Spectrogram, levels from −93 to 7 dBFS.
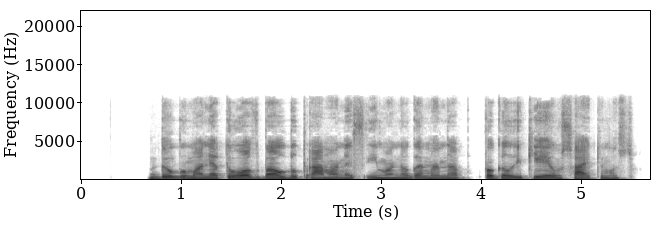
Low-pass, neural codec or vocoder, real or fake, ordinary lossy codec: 10.8 kHz; codec, 24 kHz, 1 kbps, SNAC; fake; MP3, 96 kbps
